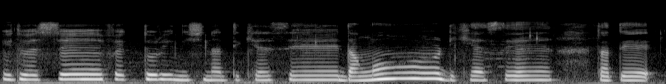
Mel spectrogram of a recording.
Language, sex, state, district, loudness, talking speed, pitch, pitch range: Nagamese, female, Nagaland, Kohima, -14 LUFS, 90 wpm, 205 Hz, 195-235 Hz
